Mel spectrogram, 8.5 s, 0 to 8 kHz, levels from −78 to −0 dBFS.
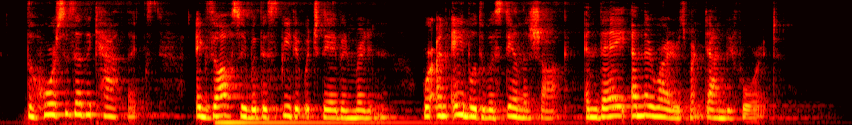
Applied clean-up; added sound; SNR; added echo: none; Bowed string instrument; 16 dB; reverberation time 2.5 s.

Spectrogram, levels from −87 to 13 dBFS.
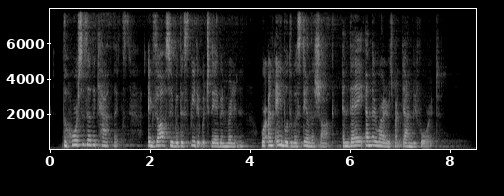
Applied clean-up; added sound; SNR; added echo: neural separator model SepFormer DNS4.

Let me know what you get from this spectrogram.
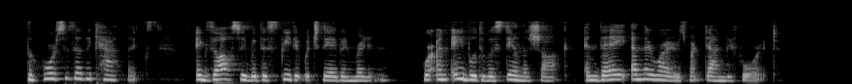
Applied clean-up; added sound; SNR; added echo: neural mask model DeepFilterNet 3.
